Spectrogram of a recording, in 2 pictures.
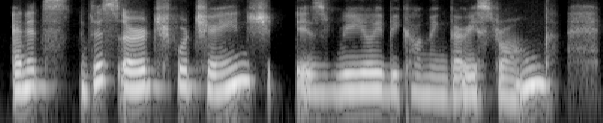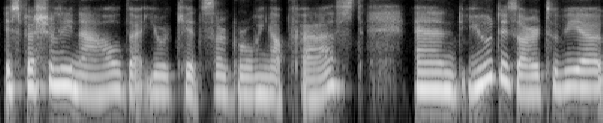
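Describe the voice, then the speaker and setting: A woman's voice: lowish voice, a little mellow, dry recording. A woman of around forty, giving an earnest, reflective personal talk as a coach. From mountains of Lebanon. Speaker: parenting coach, series host. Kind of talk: personal talk introducing a series.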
